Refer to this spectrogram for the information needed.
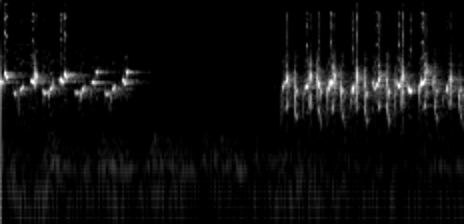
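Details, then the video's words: Yellow-vented bulbul in busy, rapid, long song used for luring and tutoring birds; a run of bubbly, warbled notes, a short pause, then a denser rapid burst of rollicking phrases. "SUARA BURUNG TRUCUKAN RIBUT"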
